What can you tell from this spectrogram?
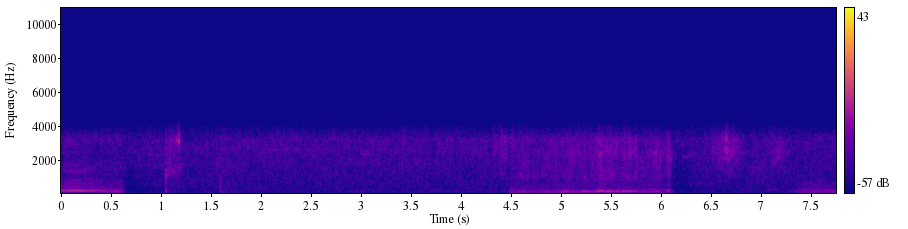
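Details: Little kitten turning mean on a feather toy, giving low buzzing growls: one fading at the start, a long rumble in the middle, and another beginning at the end, with quiet scuffling and soft taps between them.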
